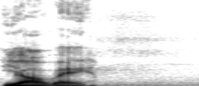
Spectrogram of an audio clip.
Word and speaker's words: Yahweh: as that deep connection with God which is Yahweh those letters y HW all caps is pronounced Yahweh okay y a h w e h in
